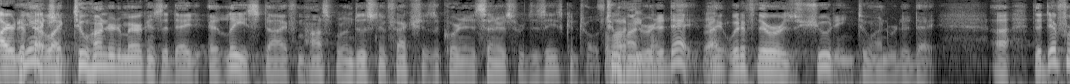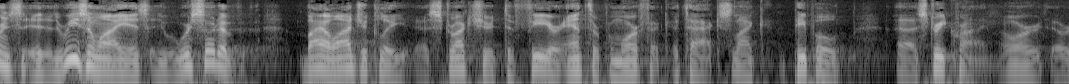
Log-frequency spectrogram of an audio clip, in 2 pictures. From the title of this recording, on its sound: Live From Ralph Nader's American Museum of Tort Law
